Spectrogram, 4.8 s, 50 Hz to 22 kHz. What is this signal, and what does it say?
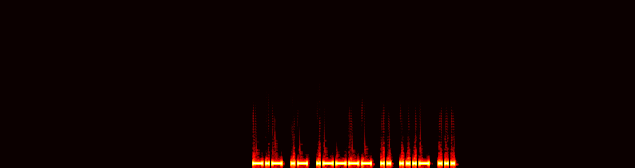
Morse code, heard as a keyed tone, about 52 wpm, 700 Hz. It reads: KA1IVS
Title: USA Call Signs - 6 Characters - Repeated 2x - 50wpm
